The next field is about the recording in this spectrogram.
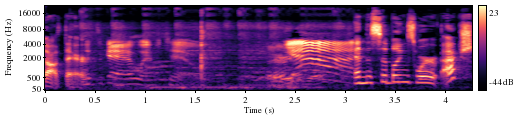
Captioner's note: siblings cheer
